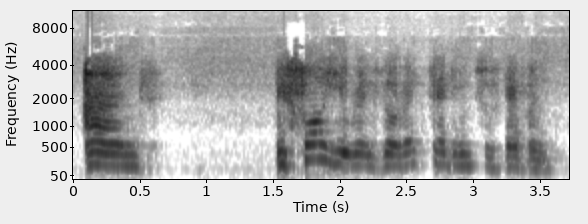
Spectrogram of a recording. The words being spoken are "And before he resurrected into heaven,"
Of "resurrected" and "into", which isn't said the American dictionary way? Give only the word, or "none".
none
